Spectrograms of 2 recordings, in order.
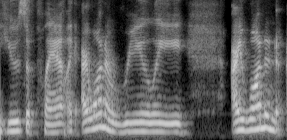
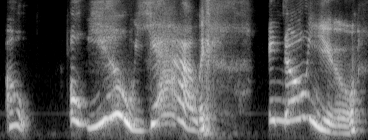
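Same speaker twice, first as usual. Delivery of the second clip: much higher, breathless, laughing through it; giddy recognition; 12 semitones higher, 3 dB louder, slower than usual. Retold or imitated. Speaker meeting the blue vervain plant, giddy high squeal with laughs. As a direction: squeal like meeting a dear old friend.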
